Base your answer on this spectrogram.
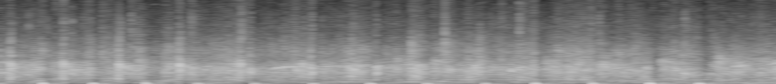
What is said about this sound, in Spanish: Le vamos a dar la palabra para poder empezar esta charla. Un aplauso, por favor.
